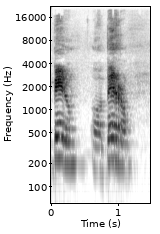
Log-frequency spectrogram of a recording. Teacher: se producen con una o varias vibraciones de la lengua contra alvéolo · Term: vibrantes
